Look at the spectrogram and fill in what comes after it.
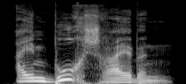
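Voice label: "ein Buch schreiben", German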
